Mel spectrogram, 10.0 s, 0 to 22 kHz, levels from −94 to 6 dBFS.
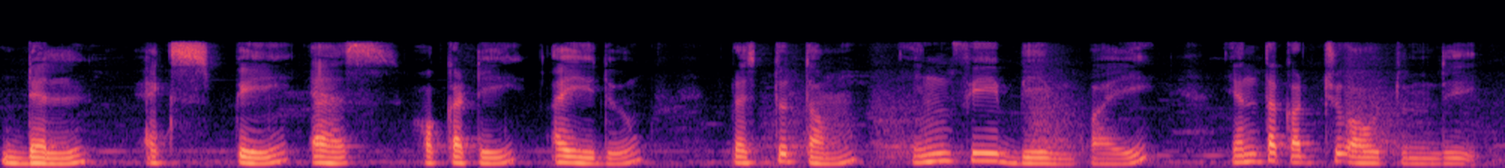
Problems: background conversations at intervals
